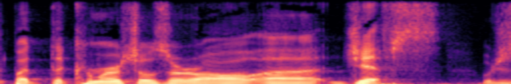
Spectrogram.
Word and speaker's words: GIF: Not GIF, but it's GIF, like the peanut butter. – Like the peanut butter. It's where they're repeating GIFs over and over.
